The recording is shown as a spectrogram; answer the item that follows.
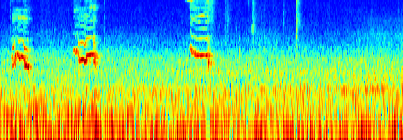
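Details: Italian Greyhound at a Japanese pet shop that rehomes dogs, giving three short high whining yips in the first few seconds over a steady background hum.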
